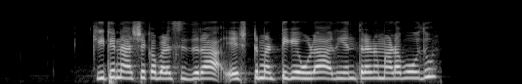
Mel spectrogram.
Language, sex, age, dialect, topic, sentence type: Kannada, female, 18-24, Northeastern, agriculture, question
